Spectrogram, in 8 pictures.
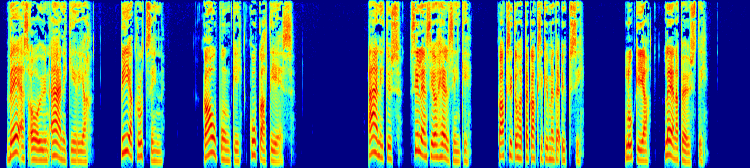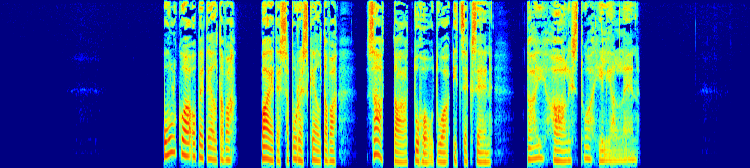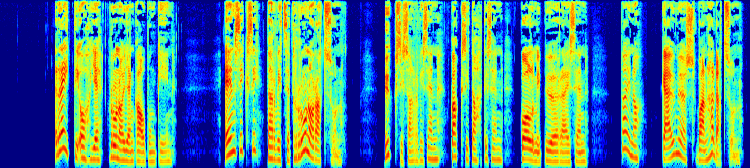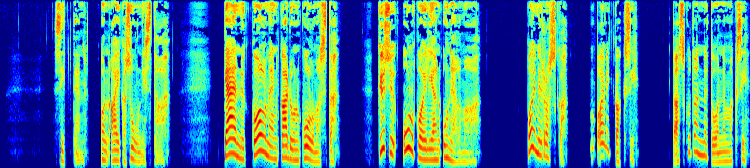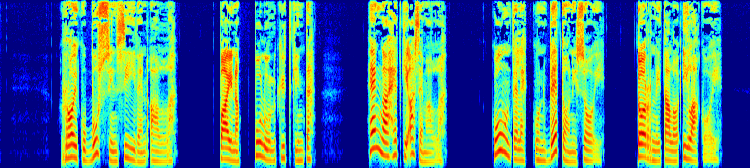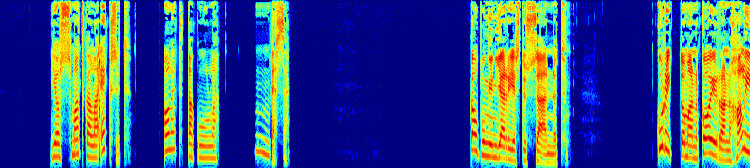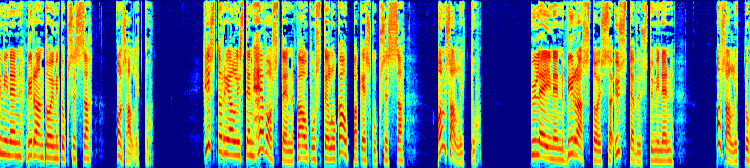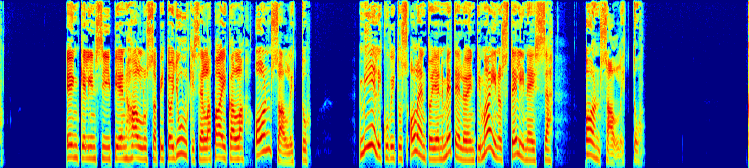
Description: Kaupunki Kukaties – Ljudbok – Laddas ner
